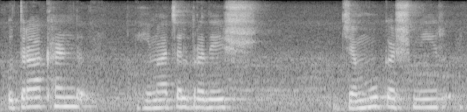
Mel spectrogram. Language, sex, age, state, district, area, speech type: Sanskrit, female, 30-45, Tamil Nadu, Chennai, urban, spontaneous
